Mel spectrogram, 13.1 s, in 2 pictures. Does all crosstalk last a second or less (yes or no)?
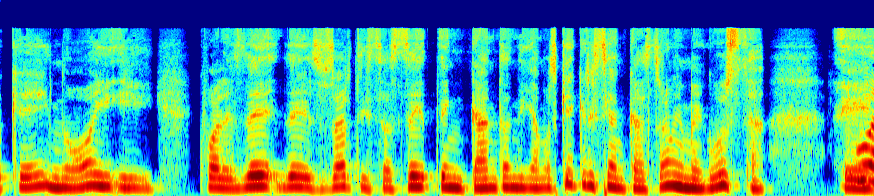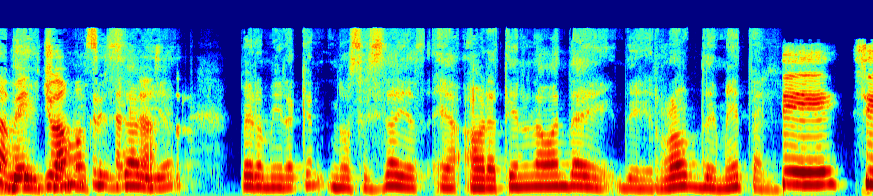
no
